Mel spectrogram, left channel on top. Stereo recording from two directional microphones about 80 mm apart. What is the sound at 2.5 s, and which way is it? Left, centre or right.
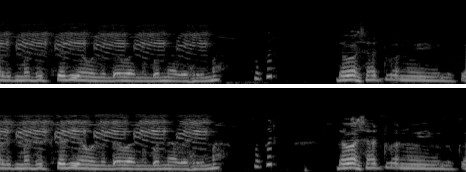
Speech, centre.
